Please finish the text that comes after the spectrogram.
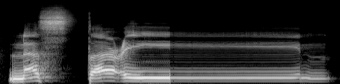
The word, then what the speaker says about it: نستعين: ശേഷം ശ്രദ്ധിക്കേണ്ട അക്ഷരമാണ് ത. പലർക്കും അവ്യക്തമാണ് ത ആണോ തോ ആണോ എന്നുള്ളത്. ചില ആളുകളൊക്കെ ഉച്ചരിച്ച് കാണാറുണ്ട് നസ്തഈൻ, തോ ഉച്ചരിക്കാറുണ്ട്. ശരിയല്ല, ത ആണ്, രണ്ട് പുള്ളിയുള്ള ത. നാവിൻ്റെ തലയും മേൽ മുൻപല്ലുകളുടെ മുരടും ചേർന്നാണ് ഉച്ചരിക്കേണ്ടത്. നസ്ത നസ്ത നസ്ത നസ്തഈൻ.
